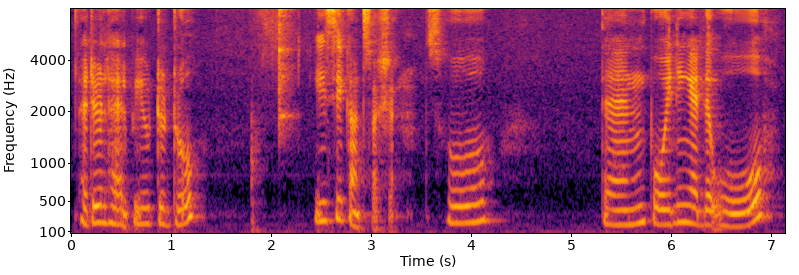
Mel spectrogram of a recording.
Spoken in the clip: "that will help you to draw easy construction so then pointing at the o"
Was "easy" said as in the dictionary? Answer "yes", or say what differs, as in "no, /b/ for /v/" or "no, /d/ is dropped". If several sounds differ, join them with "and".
no, /s/ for /z/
